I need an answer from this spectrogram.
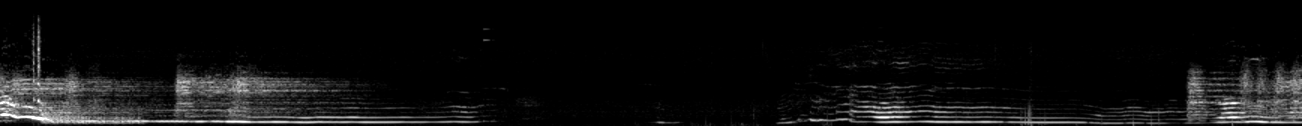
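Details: Domestic dog howls along with a noise maker, giving a falling, wavering howl. A pause follows, then a second long steady howl that wobbles slightly in pitch. Harsh buzzy bursts from the device appear between the howls.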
